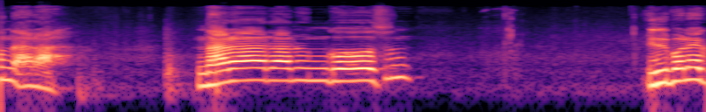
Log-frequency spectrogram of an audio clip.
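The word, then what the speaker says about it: 奈良: 나라현의 나라 시라고 있습니다 나라 우리나라 한국으로 우리나라 그런 뜻을 가진 나라입니다 바로 여기이 나라라고 읽습니다 나라 아 이것을 우리말로 읽을 때는 나량 또는 내량 읽습니다 어찌나 어찌 내입니다 그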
